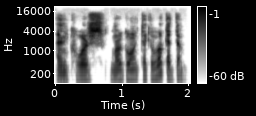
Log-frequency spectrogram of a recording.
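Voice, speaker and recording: A man's voice: medium pitch, fast, fairly bright tone, dry recording. A man hosting casual gaming commentary with a sick voice, rambling along and often correcting himself. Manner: rambling, with frequent self-corrections. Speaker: gaming channel host.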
